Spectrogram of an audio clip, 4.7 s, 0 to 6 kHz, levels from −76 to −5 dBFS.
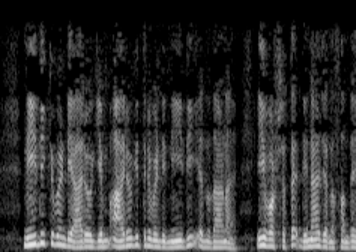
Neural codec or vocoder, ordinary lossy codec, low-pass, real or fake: none; AAC, 48 kbps; 5.4 kHz; real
